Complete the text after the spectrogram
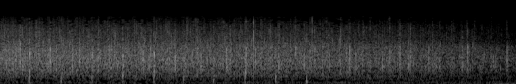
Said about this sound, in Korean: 또 오늘 이 예배와 행사를 드릴 수 있게끔 수없이 많은 분들이 오랫동안 큰 수고와 애를 써 오셨습니다. 그분 모든 분들에게 우리 감사의 박수를 한번 쳐드리십시오.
